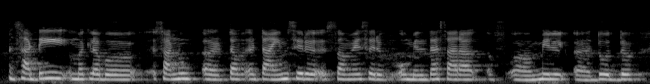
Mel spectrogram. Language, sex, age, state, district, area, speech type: Punjabi, female, 18-30, Punjab, Mansa, urban, spontaneous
